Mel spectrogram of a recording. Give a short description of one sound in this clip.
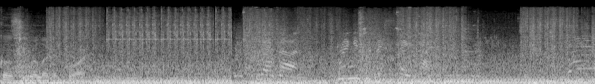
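A truck crashes and tumbles over with heavy metal thuds.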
